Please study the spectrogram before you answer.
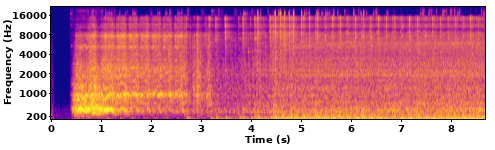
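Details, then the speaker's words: Wheel Horse 520H garden tractor with a Kohler engine, revived after sitting, running off its own gas tank and started by jumping the solenoid: it fires at once and settles into a steady, even beat of about four pulses a second; runs great. "all right test drive successful I mean it runs great the hydrostatic rear end's working perfect"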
